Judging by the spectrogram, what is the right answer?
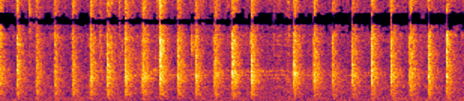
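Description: A kitchen knife chopping vegetables rapidly on a plastic cutting board: quick, even knocks, about six a second.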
